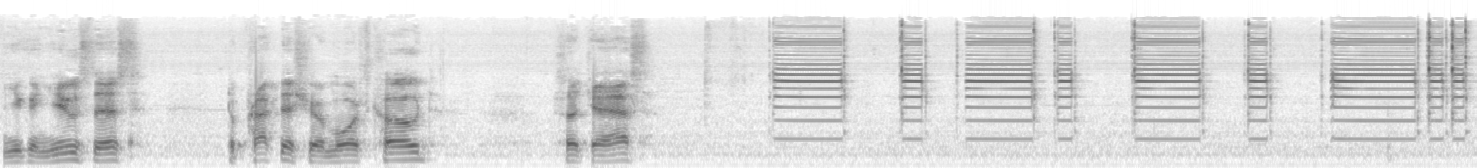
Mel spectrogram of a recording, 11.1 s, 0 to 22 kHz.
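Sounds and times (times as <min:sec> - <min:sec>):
buzzy morse code beeps: 0:05.8 - 0:11.0.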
